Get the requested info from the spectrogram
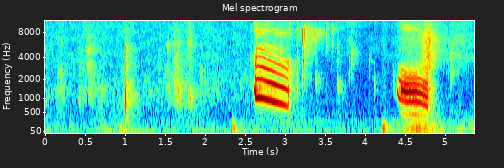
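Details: A rescued kitten gives two clear, high meows, the first falling and the second level, calling its scattered littermates together; they then gather and huddle into a cat pile.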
